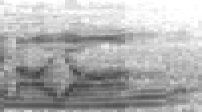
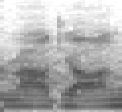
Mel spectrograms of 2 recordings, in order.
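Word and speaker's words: mahjong: they have you play maong or or ma Jong depending on your original accent however you want to pronounce that thing I like ma Jong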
